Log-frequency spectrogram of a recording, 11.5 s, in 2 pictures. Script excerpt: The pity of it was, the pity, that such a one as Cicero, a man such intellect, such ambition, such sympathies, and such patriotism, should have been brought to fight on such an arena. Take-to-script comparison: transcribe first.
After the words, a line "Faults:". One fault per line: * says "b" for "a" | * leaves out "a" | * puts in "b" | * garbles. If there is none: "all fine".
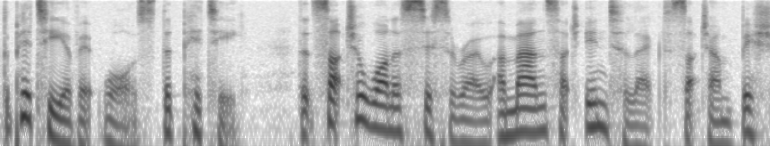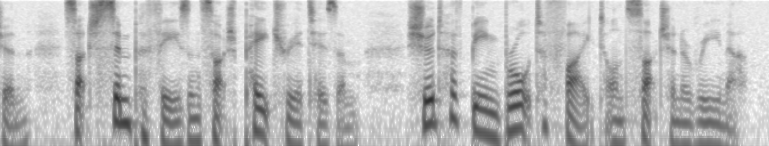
The pity of it was, the pity, that such a one as Cicero, a man such intellect, such ambition, such sympathies, and such patriotism, should have been brought to fight on such an arena.
Faults:
all fine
